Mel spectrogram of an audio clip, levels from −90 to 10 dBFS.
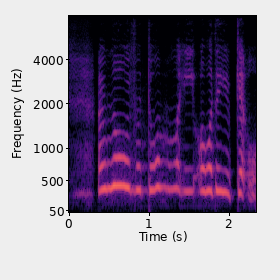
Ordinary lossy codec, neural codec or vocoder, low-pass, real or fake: none; codec, 16 kHz, 0.5 kbps, FunCodec, trained on LibriTTS, 25 frames a second; none; fake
